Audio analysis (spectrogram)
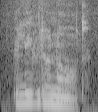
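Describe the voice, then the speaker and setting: A woman's voice: medium pitch, darkish tone, a little hiss or hum. An actress playing a wry woman who was once in analysis, speaking drily and teasingly, often dropping to a near whisper. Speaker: woman recalling her analysis. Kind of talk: film dialogue.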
